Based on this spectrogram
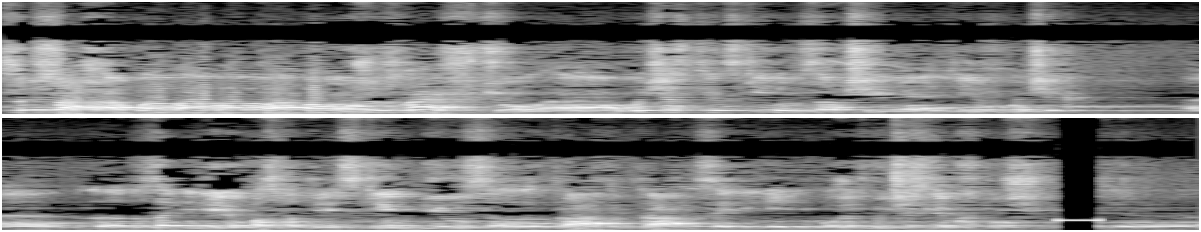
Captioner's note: speaks on the phone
